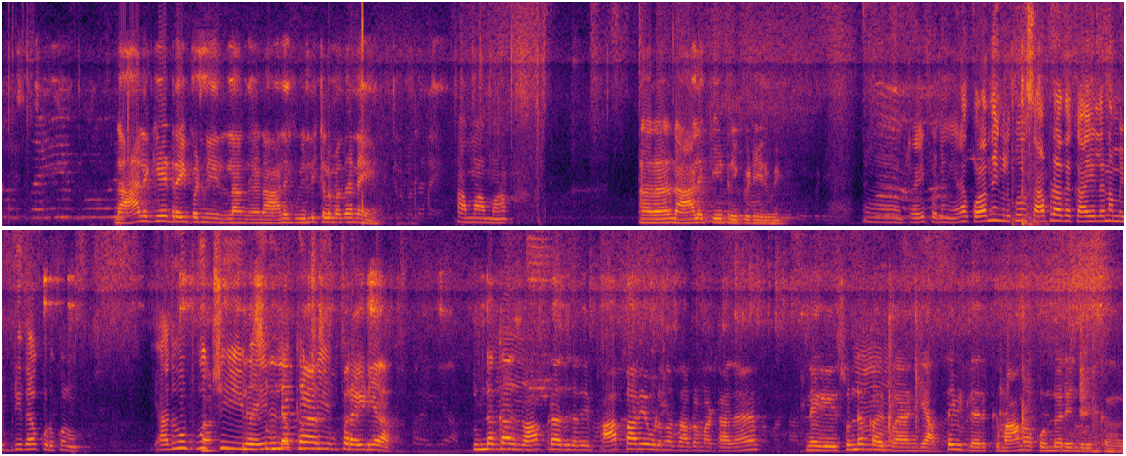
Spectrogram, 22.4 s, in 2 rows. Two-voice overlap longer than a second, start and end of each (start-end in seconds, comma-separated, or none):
none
